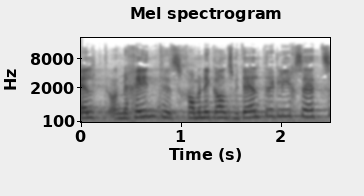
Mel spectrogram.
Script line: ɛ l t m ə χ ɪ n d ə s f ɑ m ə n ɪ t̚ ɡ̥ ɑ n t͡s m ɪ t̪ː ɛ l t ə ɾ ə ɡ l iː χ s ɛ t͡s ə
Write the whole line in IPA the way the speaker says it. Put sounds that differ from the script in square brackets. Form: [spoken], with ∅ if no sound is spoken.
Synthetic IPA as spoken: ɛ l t m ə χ ɪ n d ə s [χ] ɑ m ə n ɪ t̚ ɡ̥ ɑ n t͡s m ɪ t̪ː ɛ l t ə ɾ ə ɡ l iː χ s ɛ t͡s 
